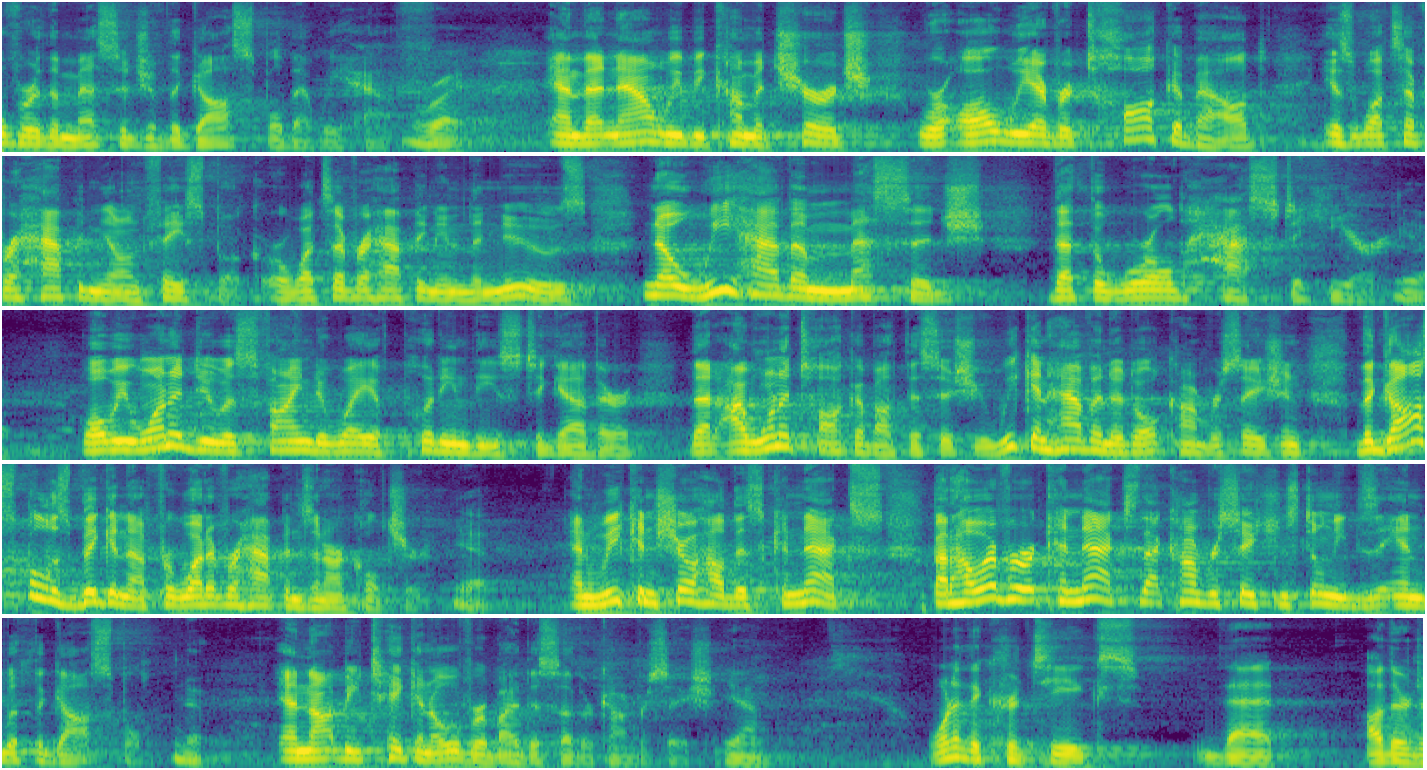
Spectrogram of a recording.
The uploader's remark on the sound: We recorded a live podcast at our Conference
